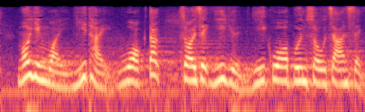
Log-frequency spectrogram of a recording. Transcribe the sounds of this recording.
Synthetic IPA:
ŋɔː˨˧jɪ˨ŋwɐ˨˩jjiː˨˧t̪ʰɐ˨˩jwɔː˨k̚t̪ɐ˥k̚ | t͡sɔː˧jt͡sɪ˨k̚jiː˨˧jyː˨˩njiː˨˧kʷɔː˧puː˧nso˧wt͡saː˧nsɪ˨˩ŋ

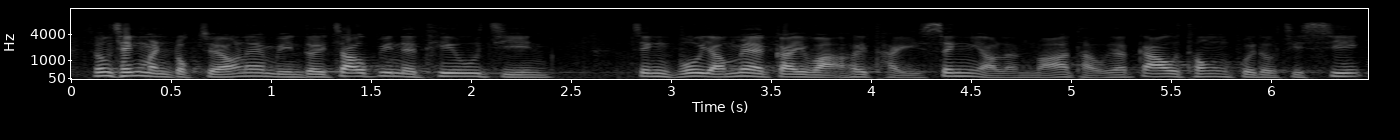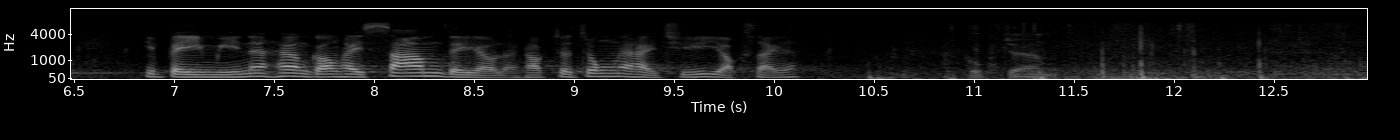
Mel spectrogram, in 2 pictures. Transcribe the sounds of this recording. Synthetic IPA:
t͡sʊ˨˥ŋt͡sʰɪ˨˥ŋmɐ˨nt̪ʊ˨k̚t͡ʃœː˨˥ŋlɛː˥miː˨˩nt̪̬ɵ˧ɥt͡sɐ˥wp̬iː˥nkɛː˧t̪ʰiː˥wt͡siː˨˧n | t͡sɪ˧ŋfuː˨˥jɐ˨˧wmɛː˥ɛ˧kɐ˧jwa̰ː˨k̚hɵ˧ɥt̪ʰɐ˨˩jsɪ˥ŋjɐ˨˩wlɐ˨˩nwaː˨˧t̪ʰɐ˨˩wkɛː˧kaː˥wt̪ʰʊ˥ŋpʰuː˧t̪ʊ˨k̚t͡siː˧t̚siː˥ji˨˧˥pe˨jmiː˨nɛː˥ɦœː˥ŋkɔː˨˥ŋɦɐ˨˥jsaː˥mt̪e˨jɐ˨˩wlɐ˨˩nhɐː˨˩p̚ɔː˨˧˥t͡sʊ˥ŋlɛː˥hɐ˨jt͡ʃʰyː˨˥iː˨˧jɔː˨k̚sɐ˧jlɛː˥ | kʊ˨k̚t͡ʃœ̰ː˨˥ŋ

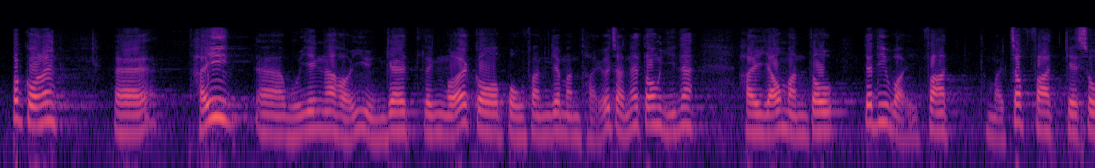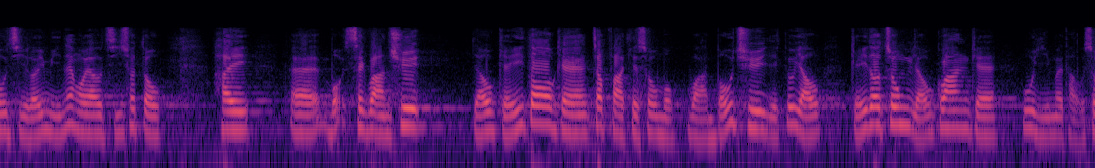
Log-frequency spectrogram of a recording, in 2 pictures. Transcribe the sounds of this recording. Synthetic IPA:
pɐ˥t̚kːwɔː˧lɛː˥ | ɛː˧ | hɐ˨˥jɛː˨˩wuː˨˩jjɪ˧ŋaː˧ɦɔ˨˩jjyː˨˩nkɛː˧lɪ˨ŋŋɔː˨jɐ˥t̚kɔː˧po˨wfɐ˨nkɛː˧mɐ˨nt̪ʰɐ˨˩jkɔ˨˥t͡sɐ˨nɛː˥t̪ɔː˥ŋjiː˨˥nɛː˥ | hɐ˨jːɐ˨˧wmɐ˨˩nt̪o˧wjɐ˥t̪̬̚ːiː˥wɐ̰˨˩jfaː˧t | t̪ʰʊ˨˩ŋmaː˨˩jt͡sɐ˥p̚faː˧t̚kɛː˧so˧wt͡siː˨lɵ˨˧ɥmiː˨˧nɛː˥ŋɔː˨˧jɐ˨˧wt͡siː˨˥t͡ʃʰɵ˥t̚t̪o˧w | hɐ˨j | ɛː˨˧m˨sɪ˨k̚waː˨˩nt͡ʃʰyː˧ | jɐ˨˧wke˨˥jt̪ɔː˥kɛː˧t͡sɐ˥p̚faː˧t̚kɛː˧so˧wmʊ˨k̚waː˨˩npo˨˥wt͡ʃʰyː˧jɪ˨k̚t̪o˥wjɐ˨˧w | ke˨˥jt̪ɔː˥t͡sʊ˥ŋjɐ˨˧wkʷaː˥nkɛː˧ | wuː˥jiː˨˧mkɛː˧t̪ʰɐ˨˩wso˧w

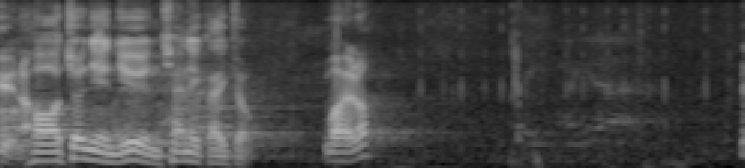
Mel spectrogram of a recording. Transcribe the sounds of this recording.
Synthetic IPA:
n˨hɔː˧t͡ʃɵ˥n̚jiː˨˩njiː˨˥jyː˨˩nt͡sʰɛː˥ŋne˨˧jkɐ˧jt͡sʊ̰˨k̚ | ma˧hɐ˨˧lɔ˦˥

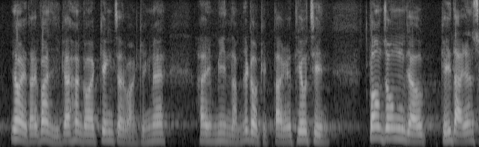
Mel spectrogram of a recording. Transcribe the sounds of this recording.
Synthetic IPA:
jɐ˥nwɐ˨˩jt̪ʰɐ˨˥jfaː˥njiː˨˩kaː˥ɦœː˥ŋkɔː˨˥ŋkɛ˧kɪ˥ŋt͡sɐ˧jwʔa̰ː˨˩nkɪ˨˥ŋlɛː˥ | hɐ˨jmiː˨nlɐ˨˩mjɐ˥t̚kɔː˧kɪ˨k̚t̪aː˨jkɛ˧t̪ʰiː˥wt͡sʰiː˧n | t̪ɔː˥ŋt͡sʊ˥ŋjɐ˨˧wke˨˥jt̪aː˨jɐ˥ns

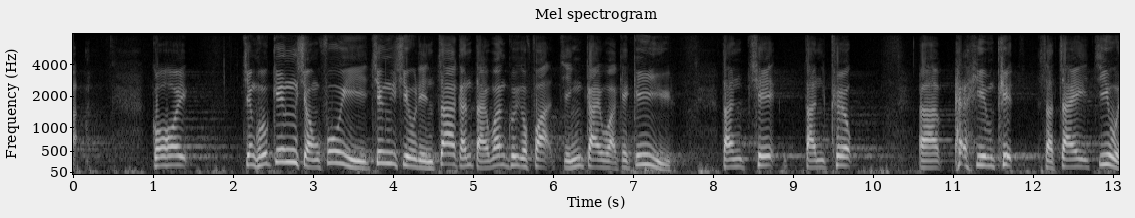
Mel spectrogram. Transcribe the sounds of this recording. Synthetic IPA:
kɔː˧hɔ˧j | t͡ɕi˧ŋfu˨˦˥ki˥ŋɕjɔ˨˩ŋfu˥ji˨˩t͡ɕʰi˥ŋɕi˧wli˨˩nt͡saː˦˥kɐ˨˧˥nt̪aː˨˩jwa˥nkʰu˥˧˥kɛ˧fa˧t̚t͡ɕi˨˦˥ŋka˧jwaː˨˩k̚kɛ˧ki˥jyː˨˩ | t̪a˨nt͡ɕʰe˧t̪a˨˩nkʰœ˧k̚ | a˨˩hi˧mkʰy˧˩t̚sɐ˨˩t̚t͡sa˧jt͡ɕi˥wu˨˩˨

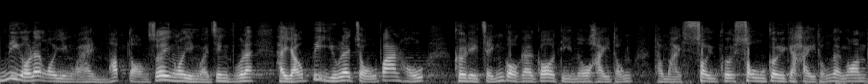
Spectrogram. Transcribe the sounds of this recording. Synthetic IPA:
mniː˥kɔː˧lɛː˥ŋɔː˨˧jɪ˨ŋwɐ˨˩jhɐ˨jm̩˨˩hɐ˥p̚t̪ɔː˨˩ŋsɔː˨˥jiː˧ŋɔː˨˧jɪ˨ŋwɐ˨˩jt͡sɪ˧ŋfuː˨˥lɛː˥hɐ˨jːɐ˨˧wpiː˥t̚jiː˧wlɛː˥t͡so˨wfaː˥nɦo˨˥w | kʰɵ˨˧ɥt̪e˨jt͡sɪ˨˥ŋkɔː˧kɛː˧kɔː˨˥kɔː˧t̪iː˨nlo˨˧wɦɐ˨jt̪ʰʊ˨˥ŋ | t̪ʰʊ˨˩ŋmaː˨jso˧wkɵ˧so˧wkɵ˧ɥkɛː˧hɐ˨jt̪ʰʊ˨˥ŋkɛː˧ŋɔː˥np

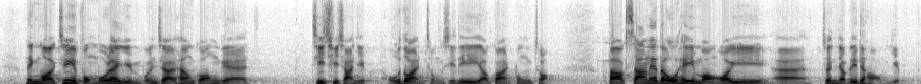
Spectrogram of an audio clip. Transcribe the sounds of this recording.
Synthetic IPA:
lɪ˨ŋːɔː˨jt͡sɪ˧˥ŋjiː˨˩fʊ˨k̚mo˨wlɛː˥jyː˨˩npuː˨˥nt͡sɐ˨whɐ˨jɦœː˥ŋkɔː˨˥ŋkɛː˧ | t͡siː˥t͡ʃʰyː˧t͡sʰaː˨˥njiː˨p̚ho˨˥wt̪ɔː˥jɐ˨˩nt͡sʰʊ˨˩ŋsiː˨˧˥t̪iː˥jɐ˨˧wkʷaː˥nkɛ˨kʊ˥ŋt͡sɔ̰ː˧k̚ | t̪aː˨˩hɔː˨˩ksaː˥ŋniɛ˥t̪o˥˩ho˨˥wɦe˥jmɔː˨ŋhɔː˨˥jiː˨˧ɛ˨˩t͡ʃɵ˧njɐ˨p̚ni˥i˥˩hɔ̰ː˨˩ŋjiː˨p̚

